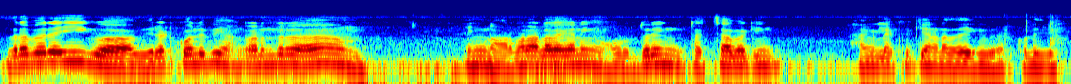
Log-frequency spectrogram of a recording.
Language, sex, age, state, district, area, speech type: Kannada, male, 30-45, Karnataka, Gulbarga, urban, spontaneous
